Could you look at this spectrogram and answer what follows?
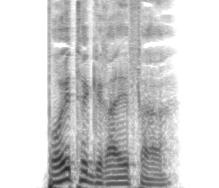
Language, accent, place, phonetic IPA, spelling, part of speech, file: German, Germany, Berlin, [ˈbɔɪ̯təˌɡʁaɪ̯fɐ], Beutegreifer, noun, De-Beutegreifer.ogg
- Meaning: predator (an animal that hunts other animals)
